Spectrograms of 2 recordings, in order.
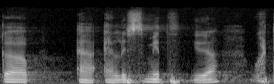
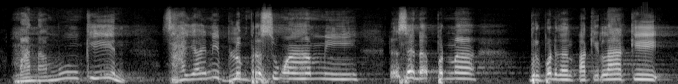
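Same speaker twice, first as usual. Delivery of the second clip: incredulous protest; 9 semitones higher than usual. Acted. Maria tells the angel she has no husband, incredulous protest. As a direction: protest in a raised, astonished voice.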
